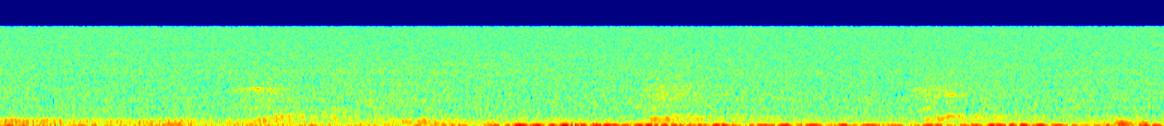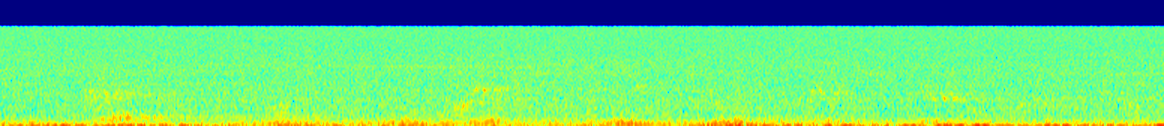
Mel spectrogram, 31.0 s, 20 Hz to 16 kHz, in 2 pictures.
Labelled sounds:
3.1	3.6	humpback whale, 0.99 to 1.2 kHz
12.2	12.4	humpback whale, 0.83 to 1.2 kHz
21.8	22.1	humpback whale, 0.86 to 1.2 kHz

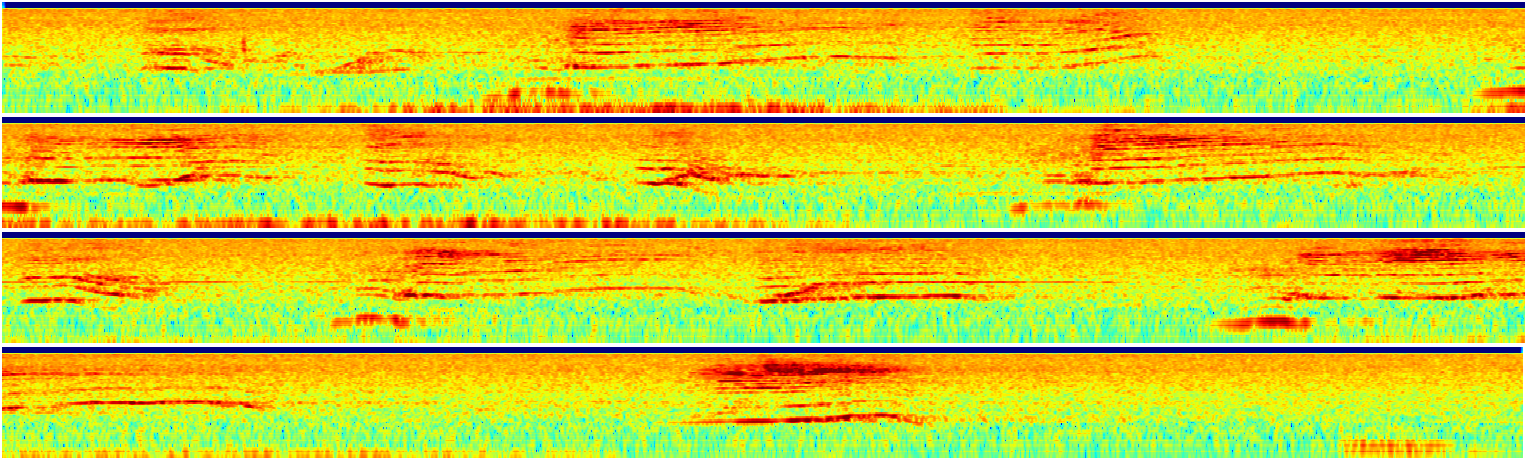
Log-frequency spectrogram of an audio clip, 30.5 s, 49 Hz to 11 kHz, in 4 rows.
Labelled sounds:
0.7	1.1	humpback whale, 0.80 to 3.0 kHz
2.8	4.4	humpback whale, 0.86 to 4.6 kHz
5.2	5.8	humpback whale, 0.93 to 4.5 kHz
7.6	8.9	humpback whale, 1.4 to 6.1 kHz
9.4	9.9	humpback whale, 0.80 to 1.4 kHz
10.8	11.1	humpback whale, 0.80 to 0.96 kHz
13.0	14.4	humpback whale, 0.83 to 5.7 kHz
15.1	18.7	humpback whale, 0.83 to 4.3 kHz
19.0	20.3	humpback whale, 0.80 to 4.8 kHz
21.7	24.0	humpback whale, 0.80 to 7.4 kHz
26.3	27.3	humpback whale, 1.4 to 5.5 kHz

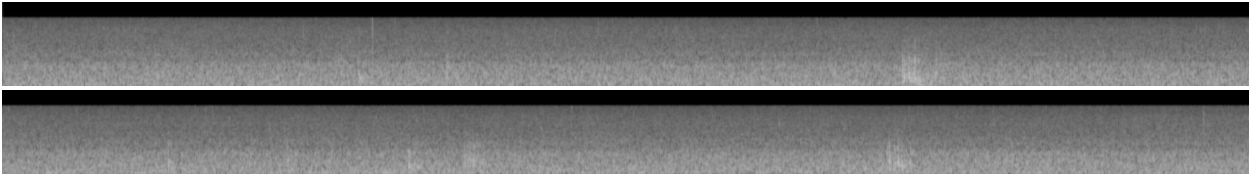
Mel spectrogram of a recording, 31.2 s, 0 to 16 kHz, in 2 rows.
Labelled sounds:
11.2	11.5	croaking sound likely from a nearby submerged object, 1.0 to 1.3 kHz

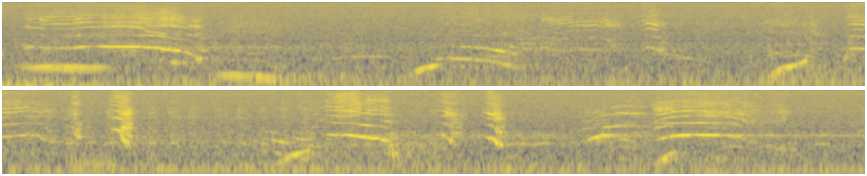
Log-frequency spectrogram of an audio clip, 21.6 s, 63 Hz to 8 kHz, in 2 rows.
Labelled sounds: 0.3	2.4	humpback whale, 0.93 to 6.3 kHz
6.6	7.7	humpback whale, 0.90 to 3.0 kHz
10.6	11.3	humpback whale, 0.96 to 6.7 kHz
11.6	12.4	humpback whale, 0.80 to 1.0 kHz
14.8	15.8	humpback whale, 0.86 to 5.4 kHz
16.2	16.5	humpback whale, 2.0 to 2.5 kHz
16.8	17.1	humpback whale, 0.80 to 2.2 kHz
18.3	20.1	humpback whale, 0.80 to 7.3 kHz

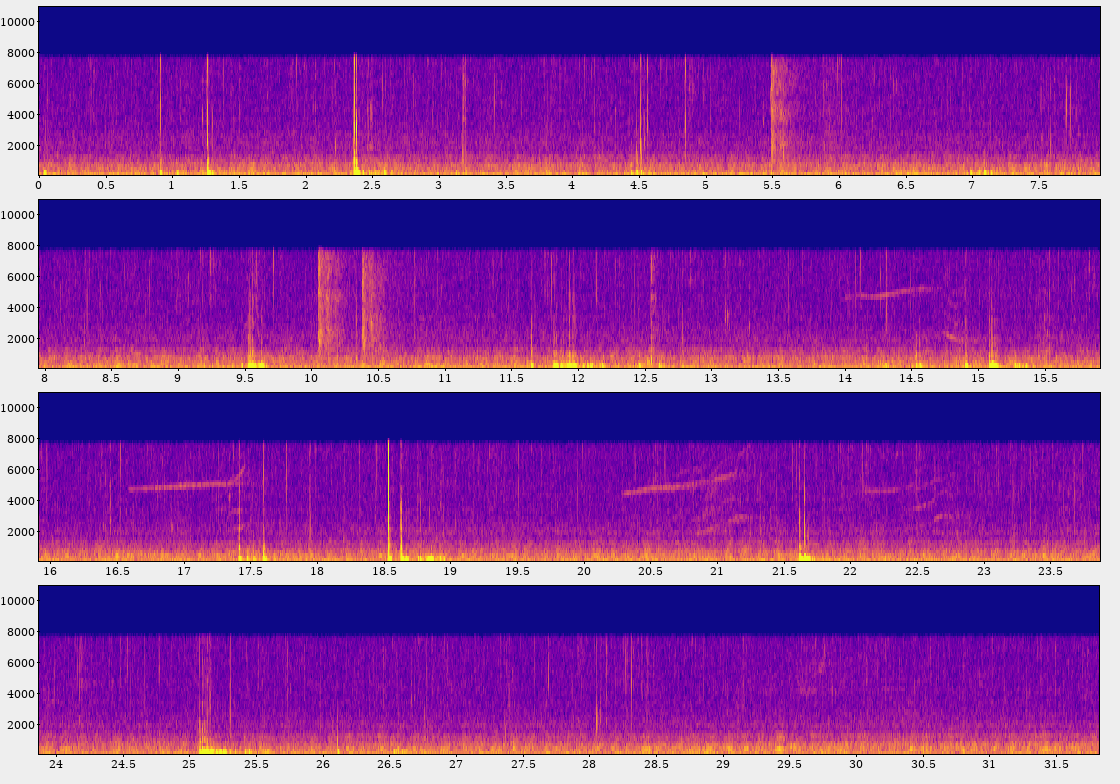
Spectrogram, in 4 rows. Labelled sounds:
13.8	15.0	killer whale, southern resident, 4.1 to 5.6 kHz
16.5	17.6	killer whale, southern resident, 4.1 to 8.0 kHz
20.2	21.3	killer whale, southern resident, 1.2 to 8.0 kHz
21.9	23.1	killer whale, southern resident, 1.7 to 7.9 kHz

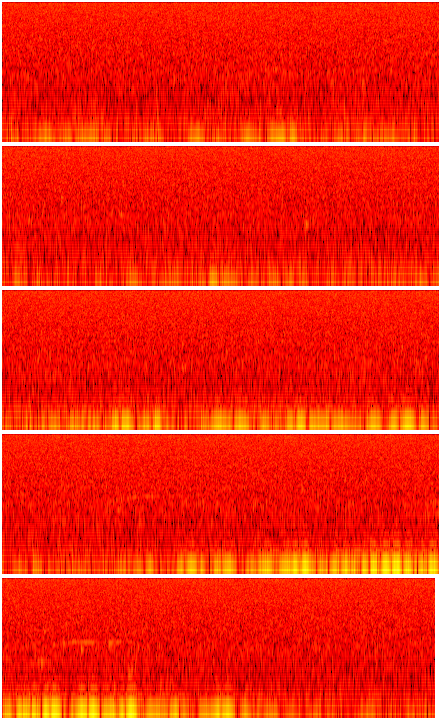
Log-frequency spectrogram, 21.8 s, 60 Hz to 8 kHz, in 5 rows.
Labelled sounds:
18.1	18.4	humpback whale, 0.80 to 0.93 kHz

